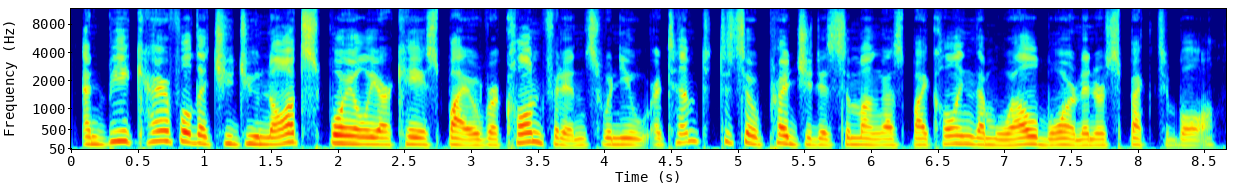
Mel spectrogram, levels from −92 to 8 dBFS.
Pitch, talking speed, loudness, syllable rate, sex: 160 Hz, 195 wpm, -18 LUFS, 5.1 syllables/s, male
